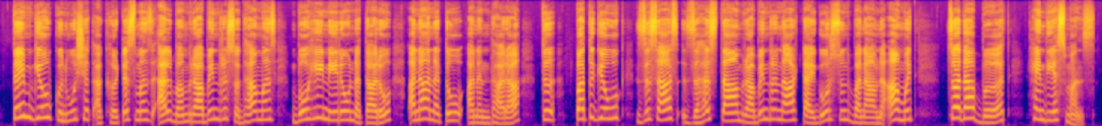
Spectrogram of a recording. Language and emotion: Kashmiri, neutral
